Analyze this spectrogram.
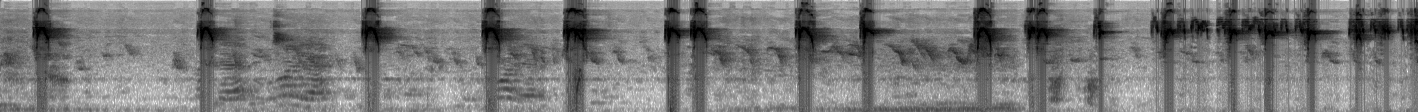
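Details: Lure call of a young sogon: high, piercing chirps repeated about every second, crowding into rapid clusters near the end, over faint low background noise.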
